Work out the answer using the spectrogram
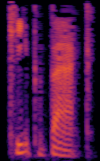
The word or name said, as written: keep back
